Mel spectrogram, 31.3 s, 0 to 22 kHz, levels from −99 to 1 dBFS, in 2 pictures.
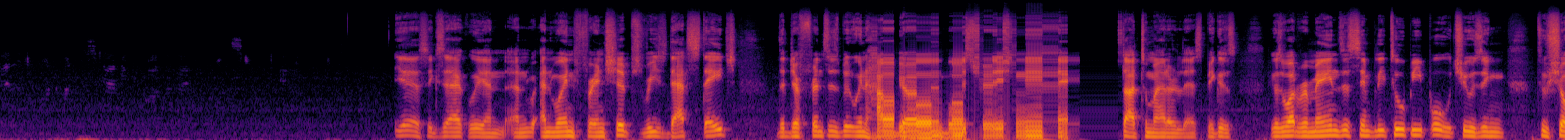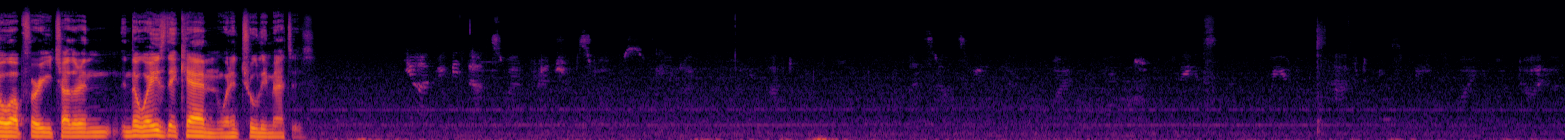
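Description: Robotic sound from repeated short buffers affects this speech clip from 8.72 to 11.24 s, between "stage the differences between" and "to matter less because": the voice becomes a rigid metallic buzz near 67 Hz through most of that span, likely from the playback repeating a roughly 15 ms slice while the incoming audio is skipped.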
